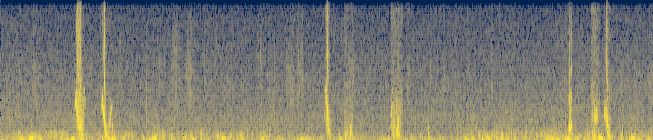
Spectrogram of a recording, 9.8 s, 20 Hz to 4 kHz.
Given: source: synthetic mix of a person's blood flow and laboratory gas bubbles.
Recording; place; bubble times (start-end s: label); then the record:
Doppler ultrasound of blood flow; subclavian vein
1.09-1.28 s: bubbles
1.49-1.69 s: bubbles
4.85-4.99 s: bubbles
5.14-5.29 s: bubbles
5.86-6.03 s: bubbles
8.51-8.62 s: bubbles
8.86-9.00 s: bubbles
9.06-9.17 s: bubbles
From the record:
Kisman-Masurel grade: 123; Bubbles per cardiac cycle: 1 to 2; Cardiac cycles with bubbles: 10 to 50%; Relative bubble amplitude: loud (0.450 to 0.775); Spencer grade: 2 (many but less than half of the cardiac periods contain bubble signals, singularly or in groups); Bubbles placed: anywhere in the cardiac cycle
